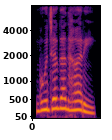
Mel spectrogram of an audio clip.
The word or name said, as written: ಭುಜಗಧಾರಿ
